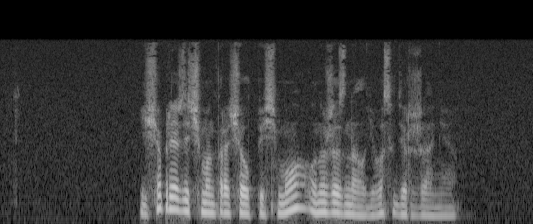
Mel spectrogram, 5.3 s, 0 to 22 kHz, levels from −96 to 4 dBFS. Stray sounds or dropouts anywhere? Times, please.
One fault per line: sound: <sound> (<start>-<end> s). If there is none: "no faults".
no faults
